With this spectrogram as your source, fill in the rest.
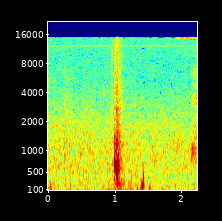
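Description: A person lands hard on the ground with a thud.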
